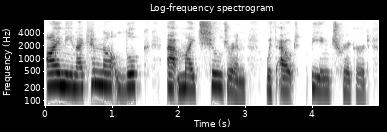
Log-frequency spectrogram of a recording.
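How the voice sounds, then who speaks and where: A woman with an ordinary speaking voice and a Canadian accent talks at a fairly slow pace, her medium pitch showing ordinary variation, in a very clean recording with a silent background. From Canada, New Brunswick (Moncton). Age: 30s. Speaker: podcast host. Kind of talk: personal testimony monologue.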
